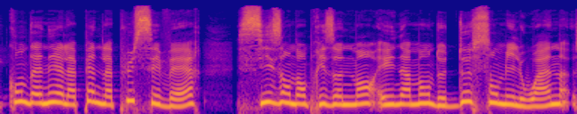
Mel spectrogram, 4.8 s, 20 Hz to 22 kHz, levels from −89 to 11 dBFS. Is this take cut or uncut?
uncut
